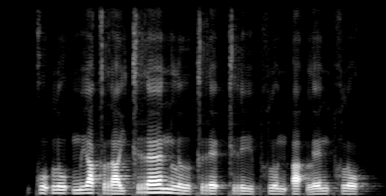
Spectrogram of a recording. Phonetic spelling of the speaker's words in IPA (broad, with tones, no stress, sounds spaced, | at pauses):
k u˦˥ ʔ l u˥˩ ʔ m i˥˩ a̯ k r a˦˥ j k r ɛː˥˩ n l ɯː˩˦ k r e˨˩ ʔ k r iː˨˩ pʰ l u˩˦ n ʔ a˨˩ ʔ l e˧ n pʰ l oː˨˩ k̚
